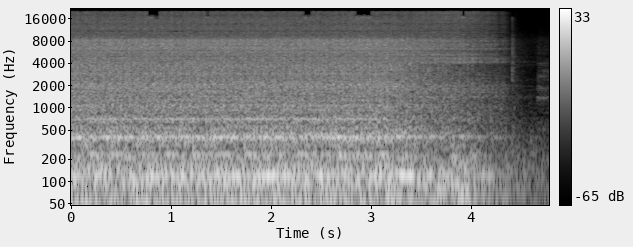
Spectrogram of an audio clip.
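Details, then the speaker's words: 1965 Plymouth Valiant 100 slant six, first start in years: steady, even idle with smooth low thrum, no misses or knocks, then clean shutoff; idling nice, normal idle. "Woo! Well, that's awesome, man. Well, that sounds good. That's idling nice."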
